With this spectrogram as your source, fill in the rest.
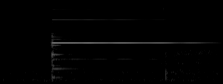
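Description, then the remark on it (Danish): A bright text-message notification chime rings out suddenly for an SMS from an unknown sender, its clear tones lingering and slowly fading, with a brief second tap partway through. No one speaks. “Så der er bare en sms uden afsender, hvor der står, øh, hvad har du været mest stolt over at få ført igennem i Folketinget?”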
